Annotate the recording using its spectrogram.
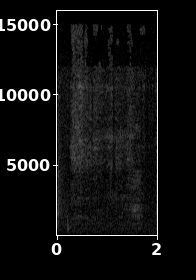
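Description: Near silence: faint room tone, with one faint short click shortly after the start.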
